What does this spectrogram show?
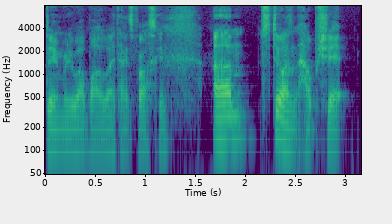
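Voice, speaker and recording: A man's voice: low voice, fast. A young man, co-hosting a podcast in crude, joking banter, his voice nasal and blocked up. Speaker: podcast co-host. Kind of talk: casual chat.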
